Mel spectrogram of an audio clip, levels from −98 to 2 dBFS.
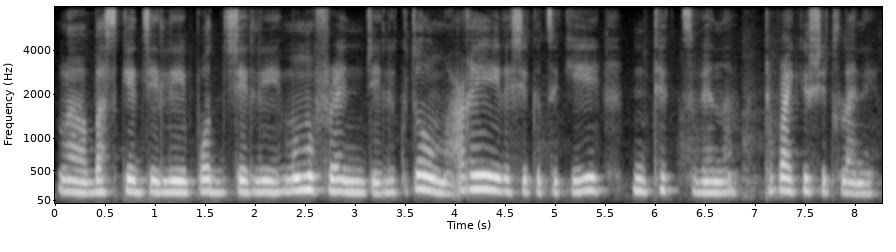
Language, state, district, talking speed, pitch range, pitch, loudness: Sumi, Nagaland, Kohima, 140 wpm, 170-195 Hz, 180 Hz, -16 LUFS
